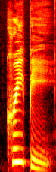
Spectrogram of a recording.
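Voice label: "creepy", 英単語 発音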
